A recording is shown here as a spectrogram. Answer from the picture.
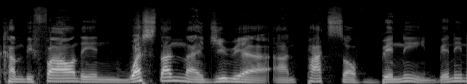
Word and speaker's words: Niger: And then we have the House tribe that's found in Nigeria and parts of Nijer Republic. So Nijer is spelled N I G E R.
